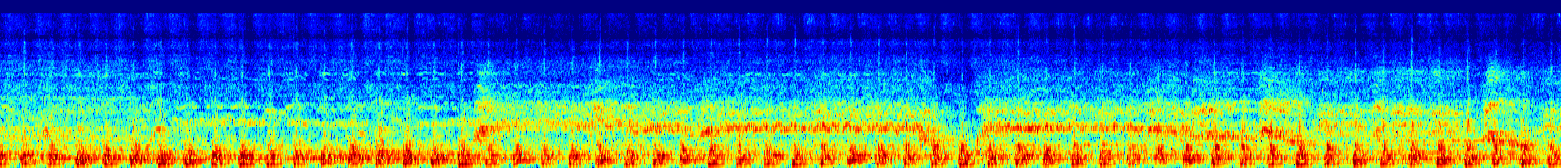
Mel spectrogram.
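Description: Powwow drum group singing a jingle dress dance song over a steady, fast drumbeat. The high lead line comes in sharply several times, each time falling in pitch.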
